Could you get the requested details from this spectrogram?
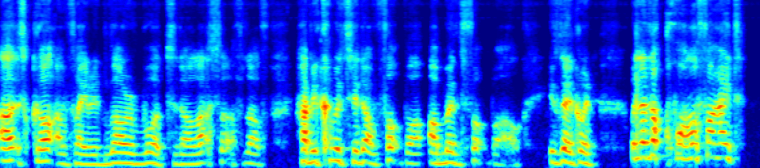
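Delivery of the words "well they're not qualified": mock Scottish accent, higher. Ranting about a man who complained about football commentators, quoting him in a mock Scottish accent. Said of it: "Love the little Scouse accent there".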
